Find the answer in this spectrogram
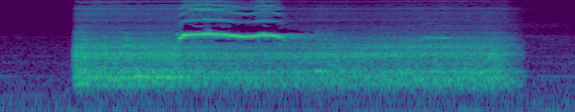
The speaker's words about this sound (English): A man blew a whistle.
